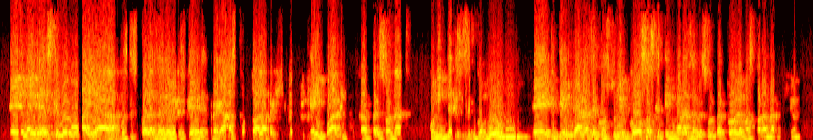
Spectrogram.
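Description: Amid noticeable background noise, a man with a fairly high pitch and ordinary pitch variation speaks at a fairly quick pace and very even loudness. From northwest Mexico (Hermosillo, Sonora). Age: 30s. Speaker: tech education entrepreneur. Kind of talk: radio interview.

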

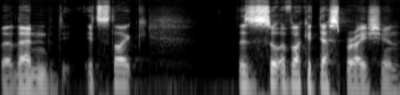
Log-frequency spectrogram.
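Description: A man speaks with an English accent at a moderate pace. His pitch varies in an ordinary way. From England. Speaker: film director. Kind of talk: casual chat. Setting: studio.

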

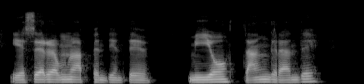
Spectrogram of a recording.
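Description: The pace is very slow. The background is quiet. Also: man. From California, San José. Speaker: church youth Bible discussion host. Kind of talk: Bible study conversation. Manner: halting, with many fillers.

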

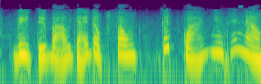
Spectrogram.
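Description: A somewhat breathy woman at a moderate pace, with very wide pitch swings. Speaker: radio announcer. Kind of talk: radio announcement, recap intro and outro. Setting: radio broadcast.

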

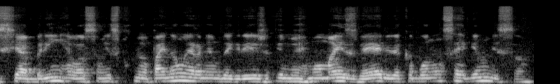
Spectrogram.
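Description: Music in the background behind a man's fairly high, flat, monotone voice at a fairly quick pace. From Brazil, Rio de Janeiro. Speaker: church leader and returned missionary. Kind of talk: podcast interview.

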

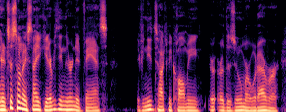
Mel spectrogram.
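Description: A man with a fairly low pitch and ordinary pitch variation at a very fast pace, on a very clean recording with a silent background. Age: 60s. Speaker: podcast host. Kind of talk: casual interview.

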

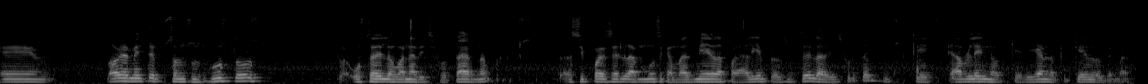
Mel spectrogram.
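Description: A man with a Mexican accent talks at a fairly quick pace in a medium pitch with fairly even intonation. He takes long, frequent pauses, and his loudness swings widely. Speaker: podcast co-host and band musician. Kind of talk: casual chat.

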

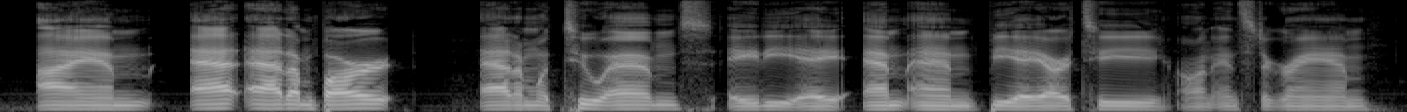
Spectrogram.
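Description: On a very clean recording with a silent background, a man talks fairly slowly at a fairly low pitch with fairly even intonation. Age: 20s. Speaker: stand-up comedian. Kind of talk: casual chat.

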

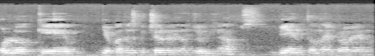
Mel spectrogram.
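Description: With audible room echo and noticeable background noise, a man speaks at a medium pitch and a fairly quick pace in a monotone, flat intonation. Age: 20s. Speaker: podcast co-host. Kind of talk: casual chat.

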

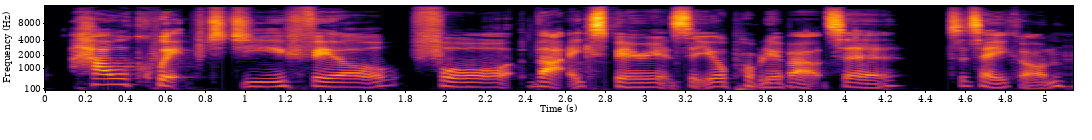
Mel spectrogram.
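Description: A woman's fairly low-pitched, unremarkable speaking voice at a moderate pace, in a very clean recording with a silent background. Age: 20s. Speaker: podcast host. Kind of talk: casual chat.

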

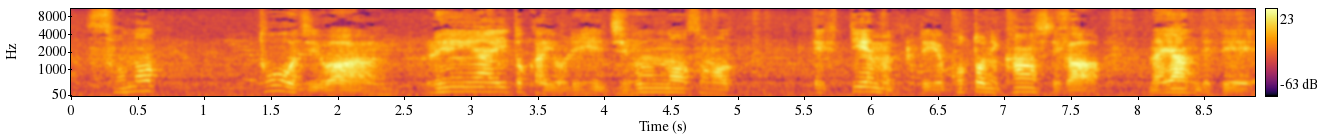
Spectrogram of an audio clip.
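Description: A man speaks at a very slow pace with a fairly high pitch and lively intonation, leaving long, frequent pauses. His loudness swings widely, and noticeable background noise is present. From Kagoshima, Japan. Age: 20s. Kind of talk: live interview. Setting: public recording in a cafe with audience. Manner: halting.

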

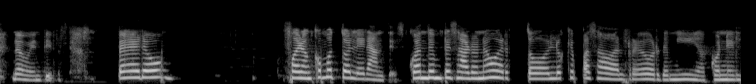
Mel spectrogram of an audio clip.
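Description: A woman at a fairly quick pace with ordinary pitch variation, in a dry, close sound with no echo. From Colombia, Bogotá. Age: 20s. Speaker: nudist community organizer, actress and dancer. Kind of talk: casual interview.

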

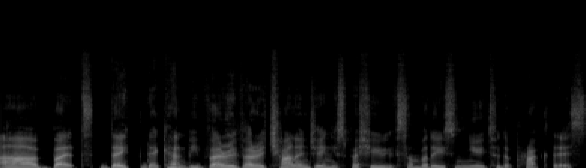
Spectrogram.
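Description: In a very clean recording with a silent background and a dry, close sound with no echo, a woman speaks at a moderate pace with hardly any pauses. Her very deep, low pitch has fairly even intonation and big swings in loudness. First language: not English. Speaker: podcast host. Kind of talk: interview conversation.

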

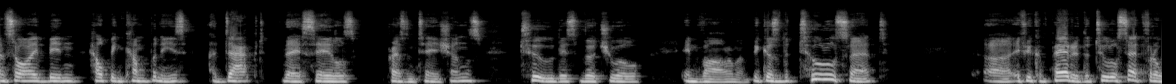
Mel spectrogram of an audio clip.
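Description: On a very clean recording with a silent background, a man with a Welsh accent speaks at a moderate pace in a somewhat breathy, fairly high voice with ordinary pitch variation. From Wales, Swansea. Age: 50s. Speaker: sales presentation trainer. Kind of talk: podcast interview.

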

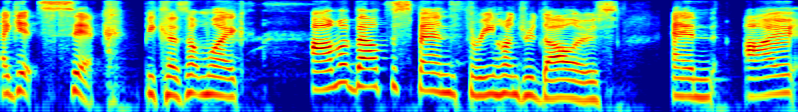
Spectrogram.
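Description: A woman with an unremarkable speaking voice, medium in pitch, fairly slow, with lively intonation, in a very clean recording with a silent background. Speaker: streamer and content creator. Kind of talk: casual interview chat.

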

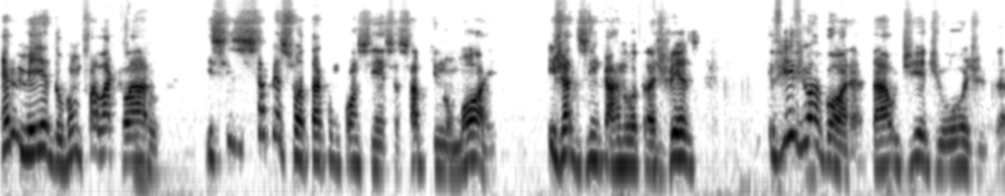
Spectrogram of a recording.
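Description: A man's high-pitched voice, bright and sharp in tone, at a moderate pace. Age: 60s. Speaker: spiritual teacher. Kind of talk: casual interview.

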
